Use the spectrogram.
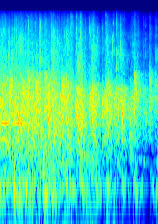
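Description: Dense, continuous applause from an audience at a health lecture, filling the whole stretch at an even, loud level.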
